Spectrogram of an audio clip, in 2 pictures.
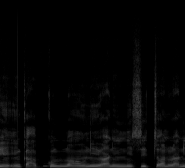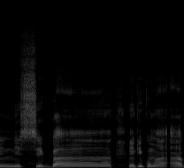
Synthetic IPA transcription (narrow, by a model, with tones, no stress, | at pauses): ŋ̩˨ka˨ko˦lɔ˦˨˧ũ˧nĩ˦˨ɾa˨˦nĩ˦nĩ˦si˦tɔ˦˨˧nũ˦˨ɾa˨˦nĩ˦nĩ˦si˦ɡ͡ba˦˧˨ | ki˦ko˦mã˦a̰˦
